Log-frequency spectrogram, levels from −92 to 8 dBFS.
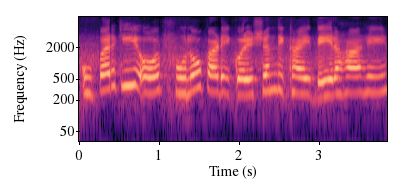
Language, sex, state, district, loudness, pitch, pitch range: Hindi, female, Madhya Pradesh, Dhar, -12 LUFS, 280 Hz, 270-300 Hz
